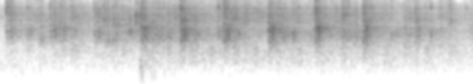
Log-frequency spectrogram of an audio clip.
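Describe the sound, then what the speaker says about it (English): An audience gives a round of applause at a Sunday church service, a steady wash of many hands clapping at moderate distance with a few louder bursts, no voices standing out. "Let's give her a round of applause."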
